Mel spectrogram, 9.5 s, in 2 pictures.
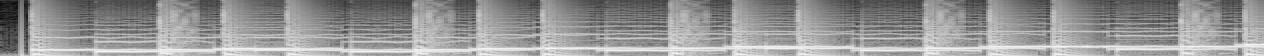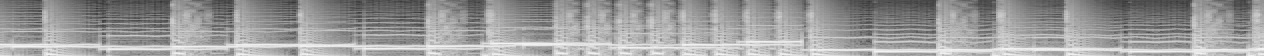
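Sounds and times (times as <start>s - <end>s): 
SID CSG8580R5 chip music imitation: 0.0s - 9.4s.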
